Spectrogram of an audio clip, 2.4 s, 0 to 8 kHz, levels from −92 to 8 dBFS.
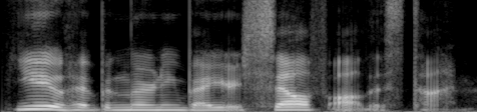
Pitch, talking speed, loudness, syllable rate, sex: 185 Hz, 225 wpm, -18 LUFS, 4.8 syllables/s, female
